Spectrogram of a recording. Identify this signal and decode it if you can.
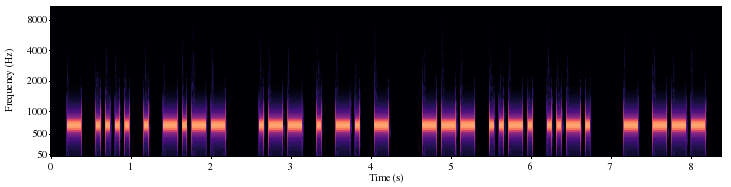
Morse code, heard as a keyed tone, about 21 wpm, 700 Hz. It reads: THEY WENT OFF TO
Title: Sentences from Top 1600 Words 20wpm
